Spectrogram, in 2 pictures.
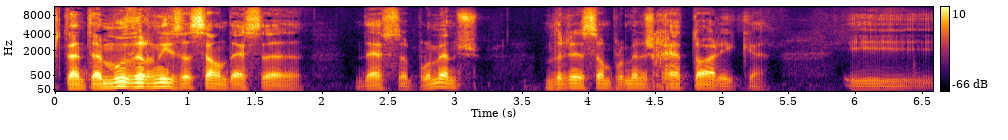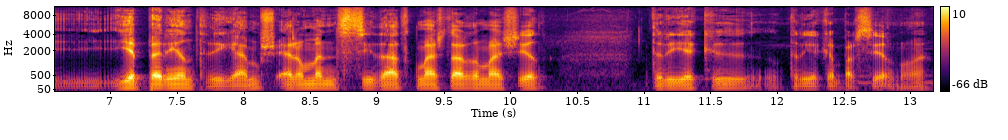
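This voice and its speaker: With a very deep, low pitch and a dark, mellow tone, a man talks at a moderate pace with ordinary pitch variation and big swings in loudness. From Porto, Portugal. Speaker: political commentator. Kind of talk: casual political debate. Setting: radio studio. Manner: hesitant, halting, repeats words.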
